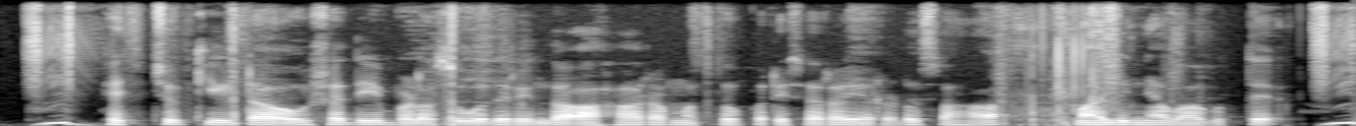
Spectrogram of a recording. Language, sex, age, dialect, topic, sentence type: Kannada, male, 18-24, Mysore Kannada, agriculture, statement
